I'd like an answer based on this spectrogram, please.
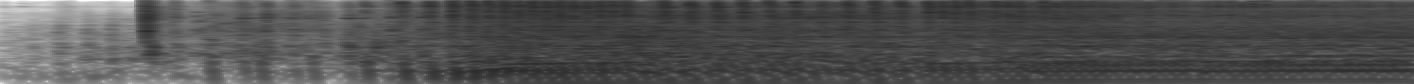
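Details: Mower after fitting a replacement part with an O-ring: pull start catches into a fast popping, sputtery beat that never settles. The carburetor is doubted; the owner suspects cloudy, water-saturated gas mixed with two-stroke oil and will drain and refill.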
